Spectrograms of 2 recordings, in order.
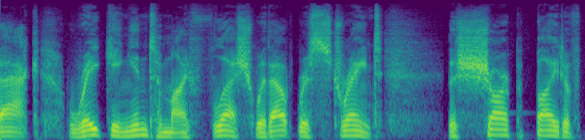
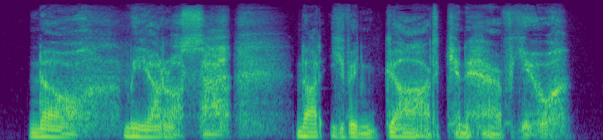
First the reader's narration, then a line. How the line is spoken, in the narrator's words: I growl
